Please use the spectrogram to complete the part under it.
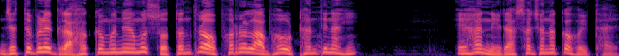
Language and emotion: Odia, sad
